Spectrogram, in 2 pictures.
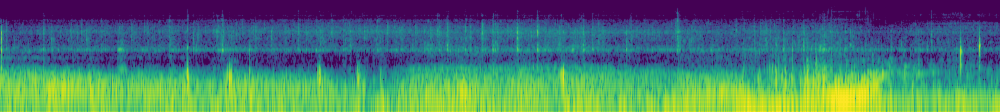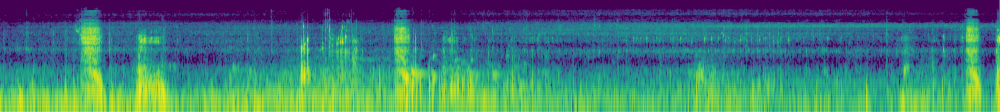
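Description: Underwater sound from a camera worn by a diver: a steady, muffled low rumble of water moving past the housing that swells briefly, then a handful of sharp clicks and knocks a little past halfway and one more at the end.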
